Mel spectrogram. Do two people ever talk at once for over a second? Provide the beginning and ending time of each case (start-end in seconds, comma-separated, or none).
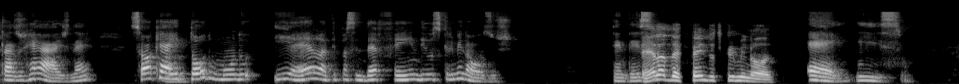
none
